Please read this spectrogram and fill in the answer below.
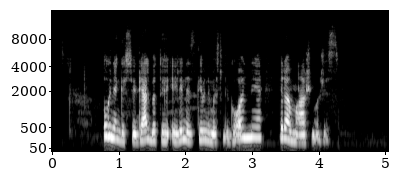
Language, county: Lithuanian, Vilnius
